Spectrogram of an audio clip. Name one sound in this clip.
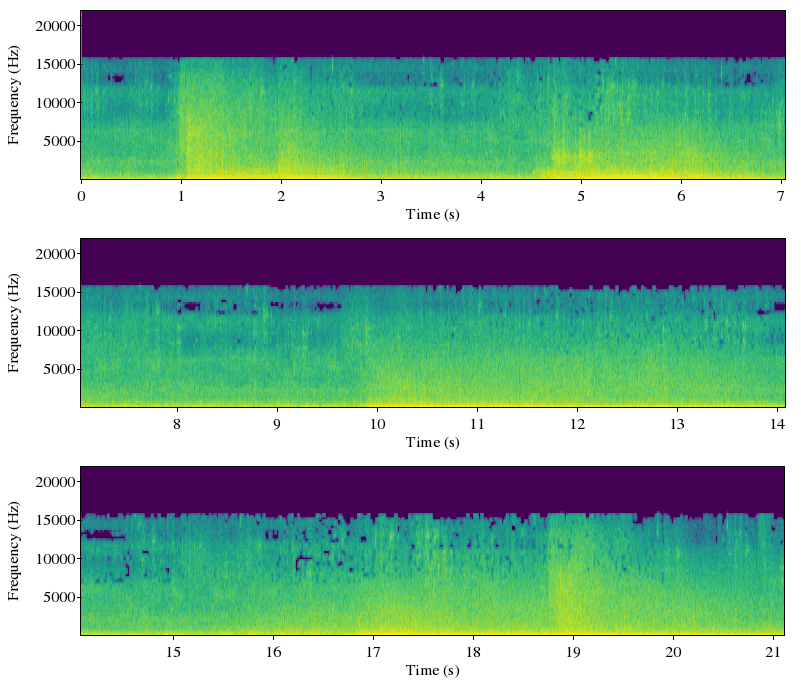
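Fire roars and bursts in blasts.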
